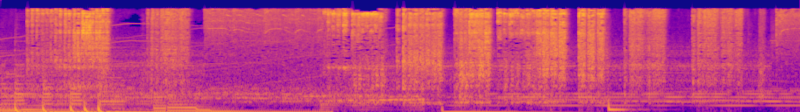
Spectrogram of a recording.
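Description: Repeated short scraping and rasping noises of steel parts and clamps being handled and fitted on a metal welding table, over background music.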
